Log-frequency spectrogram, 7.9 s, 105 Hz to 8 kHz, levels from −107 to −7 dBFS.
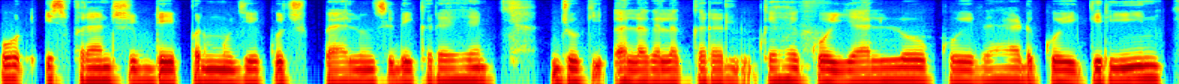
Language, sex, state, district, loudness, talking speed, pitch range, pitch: Hindi, male, Uttar Pradesh, Saharanpur, -18 LUFS, 185 wpm, 110-120 Hz, 115 Hz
